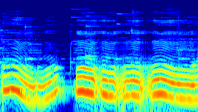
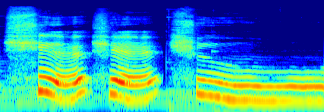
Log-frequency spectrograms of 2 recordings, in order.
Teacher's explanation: in a North American position, ooh, you're going to see that really tight rounding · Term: rounded position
